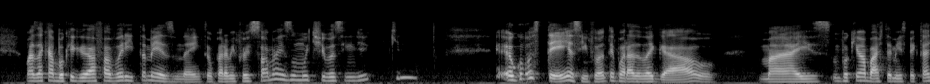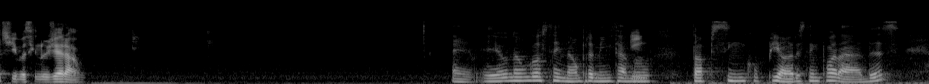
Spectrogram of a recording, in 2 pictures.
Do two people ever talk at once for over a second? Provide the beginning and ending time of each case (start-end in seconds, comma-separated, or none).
none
